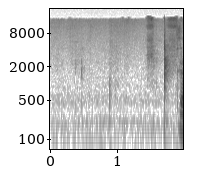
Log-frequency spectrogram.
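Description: Chalk writing on a chalkboard: faint scratching with a couple of light ticks as chalk strokes meet the board. A man's voice starts near the end.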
